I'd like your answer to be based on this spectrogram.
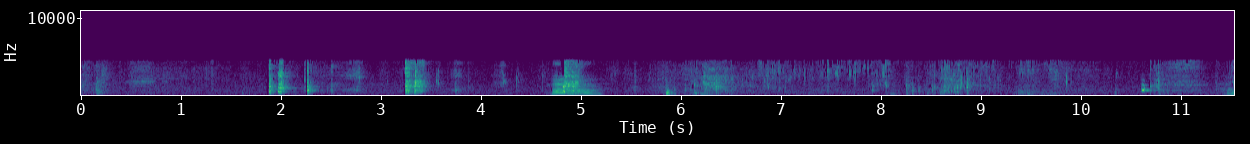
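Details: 5-week-old baby coughing in the bath: a few short, weak coughs and a brief squeaky vocal sound against low room noise.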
